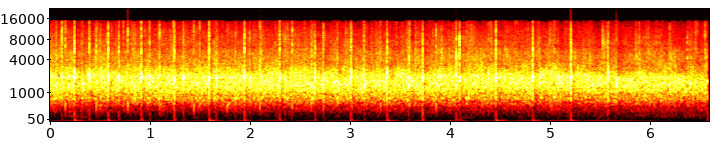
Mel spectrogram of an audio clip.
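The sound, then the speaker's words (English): A church audience applauds to welcome a guest pastor: sustained, even clapping from many hands, bright and dense, continuing steadily without voices. “So let's give him a warm East White Oak welcome this morning.”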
